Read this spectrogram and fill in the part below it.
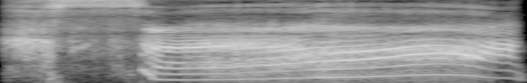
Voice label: damn it (crying)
